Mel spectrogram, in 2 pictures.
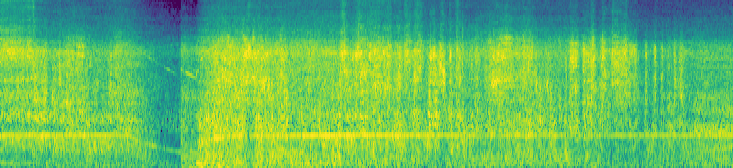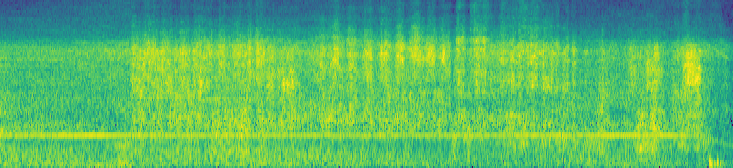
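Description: XPower handheld electric air duster blowing dust out of a computer case: a steady motor whine over a rush of air. It shuts off about two seconds in with the whine falling, starts again a second later, and runs until just before the end.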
